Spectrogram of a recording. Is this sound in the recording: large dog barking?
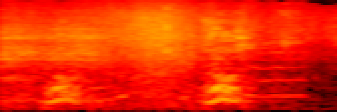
yes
